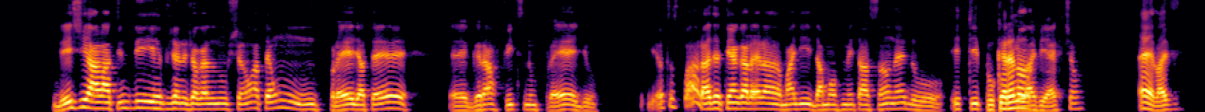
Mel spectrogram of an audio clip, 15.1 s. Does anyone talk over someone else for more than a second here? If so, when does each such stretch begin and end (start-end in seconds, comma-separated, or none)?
none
